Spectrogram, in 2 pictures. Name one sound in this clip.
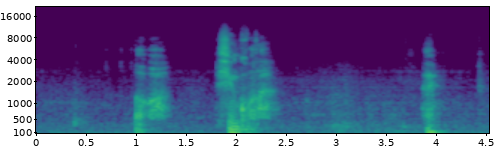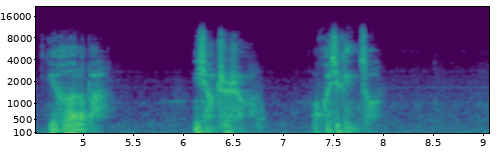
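A man speaks softly and gently, close by.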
